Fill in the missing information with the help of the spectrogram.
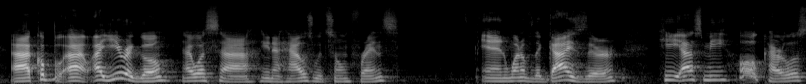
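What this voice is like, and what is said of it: Mexican-accented English. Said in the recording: “I'm from Mexico, like I said. That's why I have an accent.”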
